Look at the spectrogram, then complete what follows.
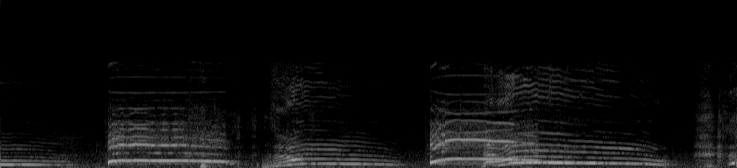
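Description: A chihuahua howling: a string of about four long howls, each held and then sliding down in pitch at its end.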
